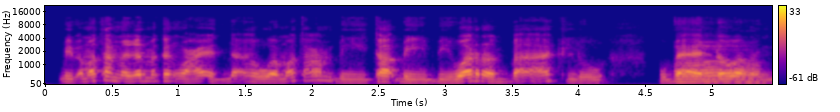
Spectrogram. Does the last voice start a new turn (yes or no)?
no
